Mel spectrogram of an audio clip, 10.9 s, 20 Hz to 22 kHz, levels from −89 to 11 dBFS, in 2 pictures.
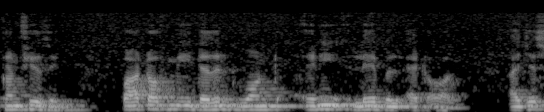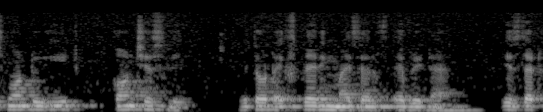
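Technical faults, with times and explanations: Throughout, overdone noise removal: the background drops and breaks up into twinkling specks. A noise reducer set too strong is pulling individual frequency bands down or off whenever they sit near its noise estimate, taking quieter speech detail with them.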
